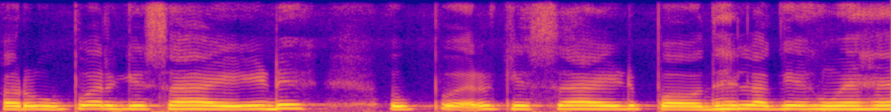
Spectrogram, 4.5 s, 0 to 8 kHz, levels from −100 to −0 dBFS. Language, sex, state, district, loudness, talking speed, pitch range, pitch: Hindi, male, Jharkhand, Garhwa, -10 LUFS, 150 wpm, 235-250 Hz, 245 Hz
